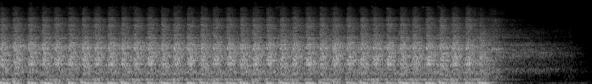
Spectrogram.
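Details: 1996 Triumph Thunderbird, bought as a non-runner, after sprag clutch repair, with choke on: steady, even cranking at about four turns a second, no clanking as heard before; normal starter cranking, may not yet have fuel.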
